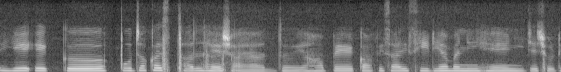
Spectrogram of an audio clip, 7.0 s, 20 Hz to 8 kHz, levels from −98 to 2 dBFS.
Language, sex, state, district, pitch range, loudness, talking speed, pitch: Hindi, female, Jharkhand, Jamtara, 200-220 Hz, -21 LUFS, 135 wpm, 210 Hz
